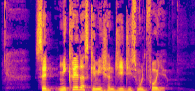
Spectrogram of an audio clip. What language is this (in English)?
Esperanto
